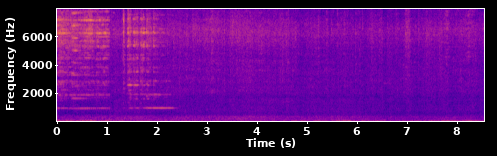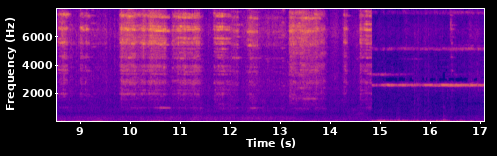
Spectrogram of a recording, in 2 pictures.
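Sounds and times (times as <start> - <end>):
metallic wheel squealing: 0.0 - 2.5, 8.6 - 17.0.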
